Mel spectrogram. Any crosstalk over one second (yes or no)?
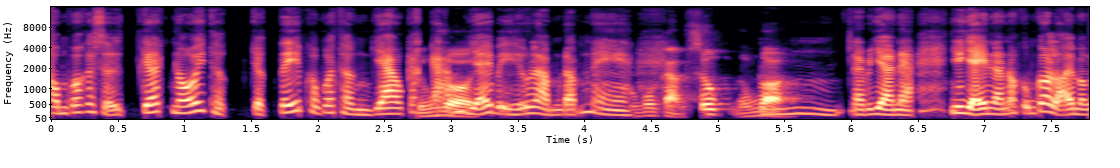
no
